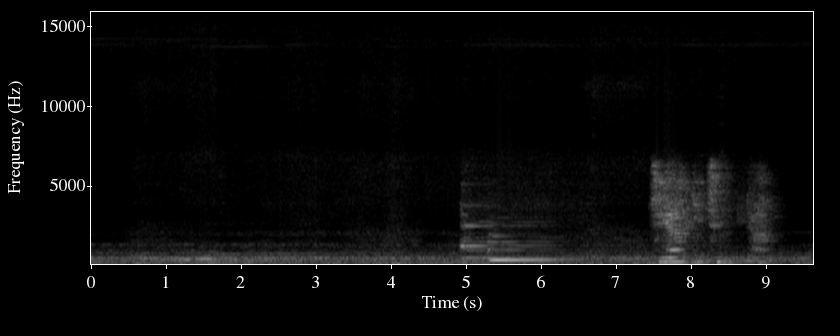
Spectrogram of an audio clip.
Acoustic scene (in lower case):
elevator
